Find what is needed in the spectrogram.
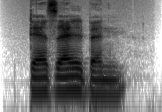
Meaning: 1. genitive feminine of derselbe 2. genitive plural of derselbe 3. dative feminine of derselbe
- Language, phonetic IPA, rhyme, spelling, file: German, [deːɐ̯ˈzɛlbn̩], -ɛlbn̩, derselben, De-derselben.ogg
